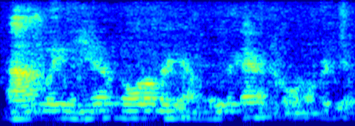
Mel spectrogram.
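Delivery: soft, offhand imitation of church-hoppers; quiet mimicry. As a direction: drop the volume for a murmured aside quote. Voices church-hoppers moving between churches.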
